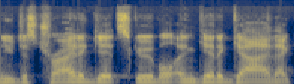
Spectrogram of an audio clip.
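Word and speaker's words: Skubal: Am I saying it right finally? Scooble. Not Scooball. Scooble.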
